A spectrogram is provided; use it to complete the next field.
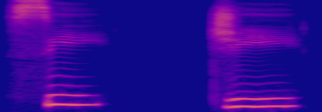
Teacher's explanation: It's a first tone followed by another first tone. So, that's that high flat sound.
